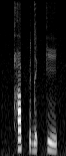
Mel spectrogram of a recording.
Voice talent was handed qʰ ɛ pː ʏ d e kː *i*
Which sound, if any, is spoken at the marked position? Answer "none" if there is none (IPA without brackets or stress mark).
i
